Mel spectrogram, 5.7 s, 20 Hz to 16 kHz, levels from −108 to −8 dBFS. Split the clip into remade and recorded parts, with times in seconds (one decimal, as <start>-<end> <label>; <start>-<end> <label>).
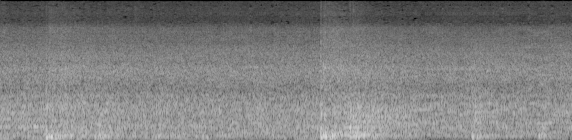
0.0-2.1 recorded; 2.1-2.8 remade; 2.8-4.2 recorded; 4.2-5.7 remade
